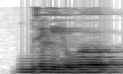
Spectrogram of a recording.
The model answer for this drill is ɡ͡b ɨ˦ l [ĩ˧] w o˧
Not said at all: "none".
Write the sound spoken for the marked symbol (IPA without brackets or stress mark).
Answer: i˧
